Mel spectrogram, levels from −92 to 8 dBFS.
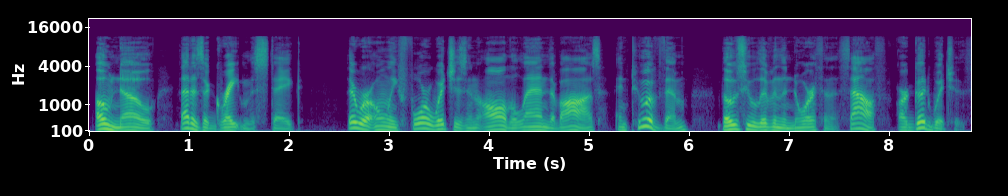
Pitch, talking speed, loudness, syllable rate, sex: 115 Hz, 230 wpm, -20 LUFS, 5.8 syllables/s, male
